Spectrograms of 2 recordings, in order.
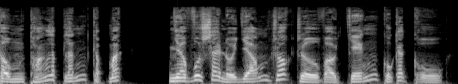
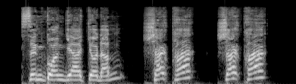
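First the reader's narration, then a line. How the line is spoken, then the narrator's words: Guards shouting in unison. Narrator (Vietnamese): lính cấm vệ đứng canh bên ngoài cũng thét vang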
